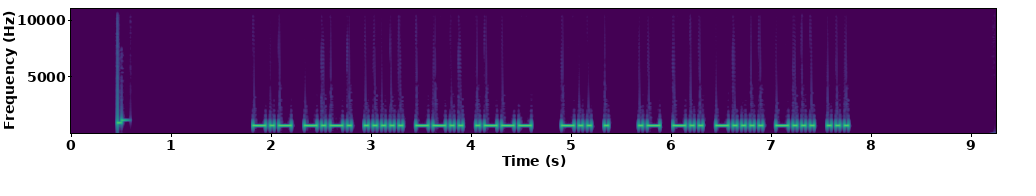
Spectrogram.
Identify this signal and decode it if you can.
Morse code, heard as a keyed tone, about 28 wpm, 700 Hz. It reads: KC5ZJ DE AD6BS
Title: USA Callsign DE Callsign - 5 Characters - 28wpm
